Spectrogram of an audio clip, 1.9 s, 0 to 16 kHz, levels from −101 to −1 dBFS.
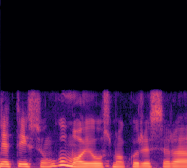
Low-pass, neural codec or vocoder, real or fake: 7.2 kHz; none; real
